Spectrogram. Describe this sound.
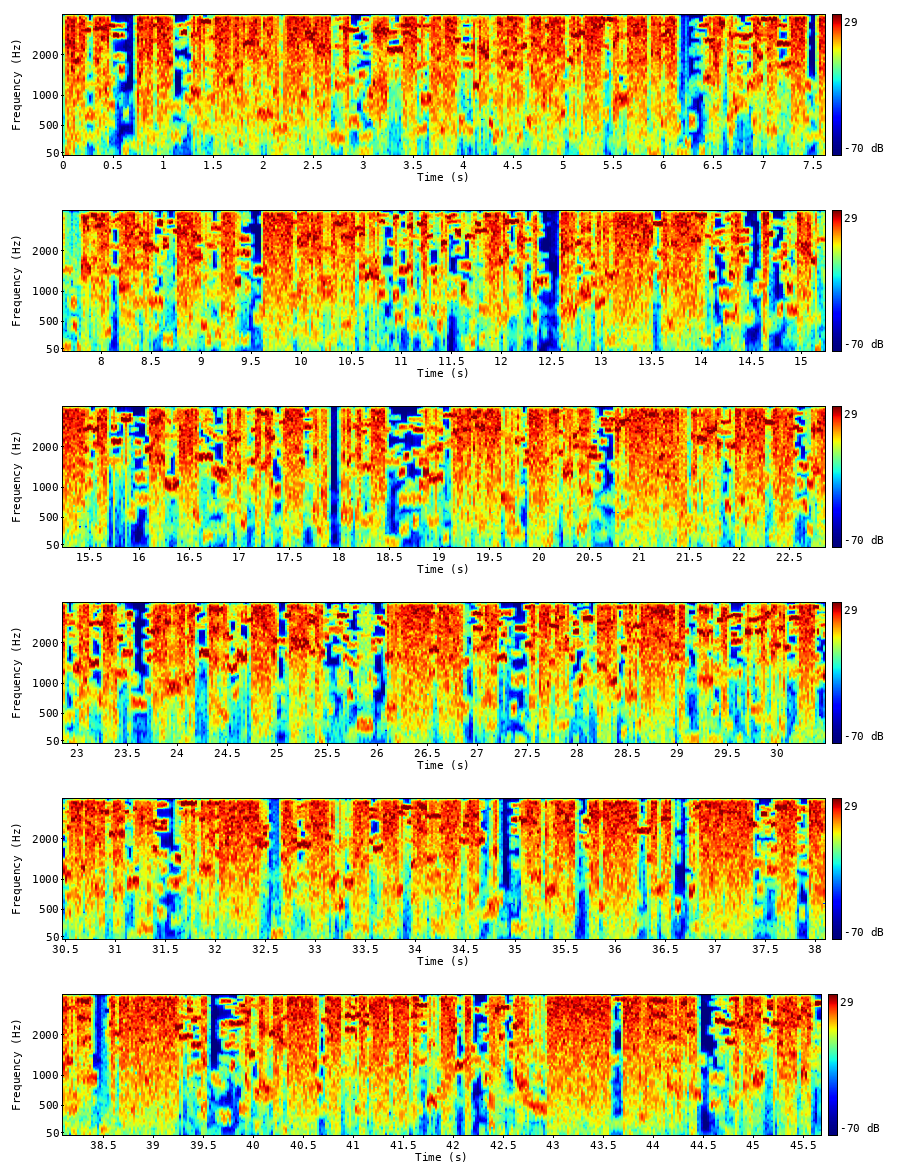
tuning an alien radio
